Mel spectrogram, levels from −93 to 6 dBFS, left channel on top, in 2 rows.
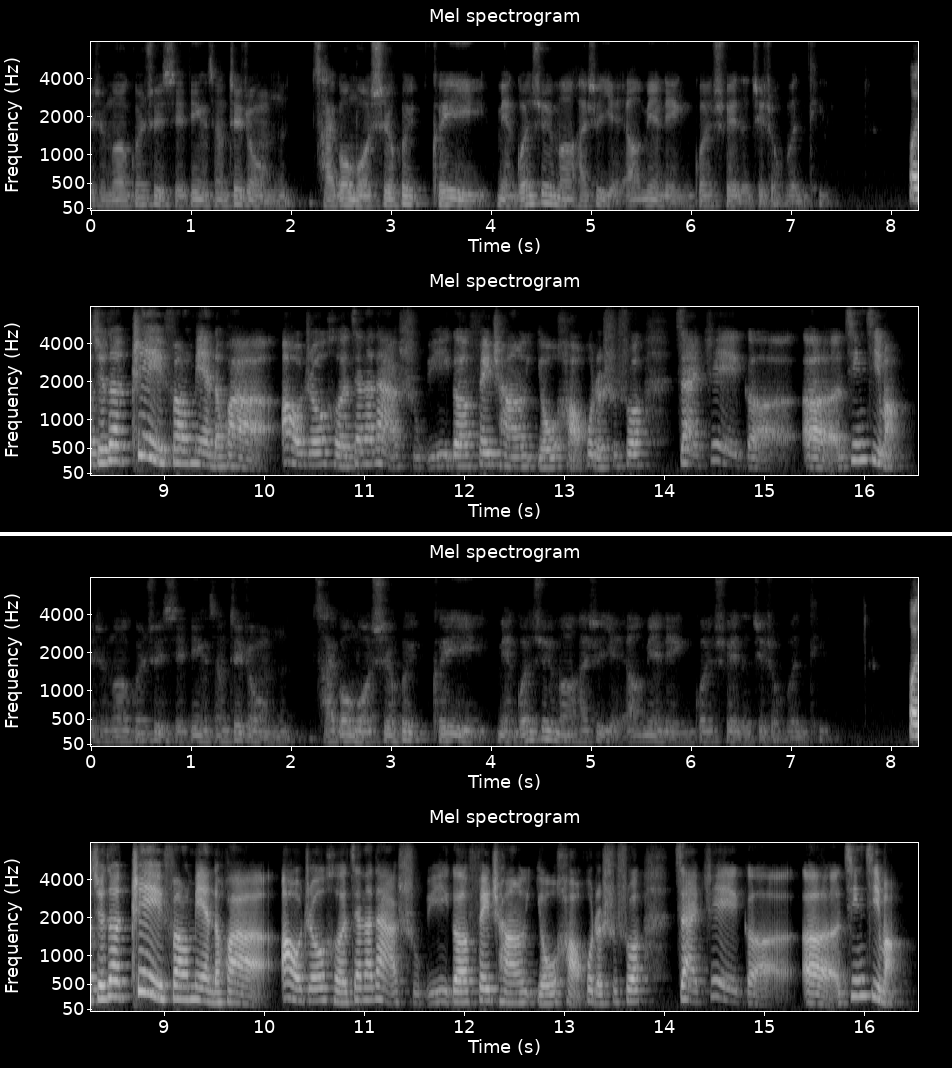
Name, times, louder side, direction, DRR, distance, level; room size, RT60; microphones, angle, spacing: voice 1, 0.0-7.4, left 5 dB, 60° left, 0.3 m, -47 dB
voice 2, 8.2-16.3, right 6 dB, 75° right, 0.4 m, -32 dB
2.8 x 2.2 x 2.3 m
head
